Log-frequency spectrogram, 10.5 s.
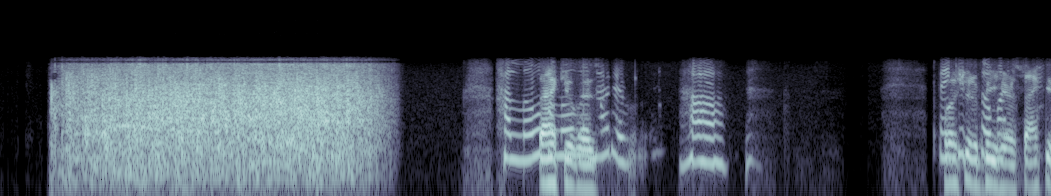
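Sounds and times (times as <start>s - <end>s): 
audience applause: 0.5s - 4.0s
speech: 5.0s - 7.6s, 9.4s - 10.5s.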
